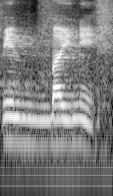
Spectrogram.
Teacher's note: Ayat ke-7. Min baini Iqlab karena ada huruf non mati atau tanwin bertemu dengan huruf ba. Cara membacanya mendongong membentuk huruf M.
